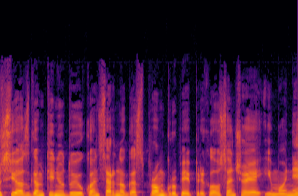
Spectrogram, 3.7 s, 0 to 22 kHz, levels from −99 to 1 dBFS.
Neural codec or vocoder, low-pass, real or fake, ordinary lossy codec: none; 19.8 kHz; real; MP3, 96 kbps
